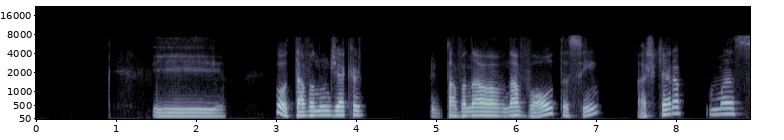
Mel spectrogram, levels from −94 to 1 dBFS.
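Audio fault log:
1.49 s and 5.14 s, concealed Bluetooth headset packet loss: each is a short patched gap of about 15 ms in the speech. The receiver patched each gap by repeating the best-matching recent stretch of waveform, which fits a couple of lost headset packets within the wideband mSBC stream.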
